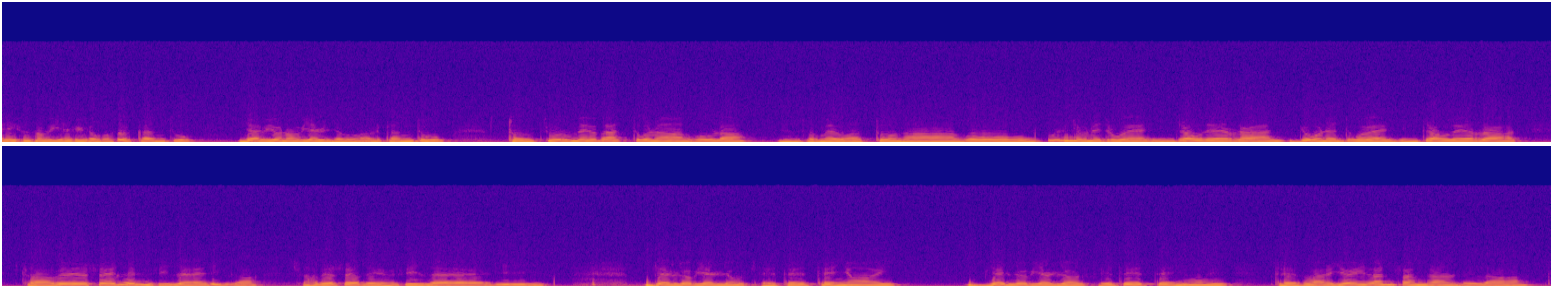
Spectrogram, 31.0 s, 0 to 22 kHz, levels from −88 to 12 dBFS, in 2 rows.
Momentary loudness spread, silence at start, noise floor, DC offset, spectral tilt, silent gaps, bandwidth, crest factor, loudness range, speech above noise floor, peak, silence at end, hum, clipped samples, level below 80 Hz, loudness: 6 LU; 0 s; -47 dBFS; under 0.1%; -10.5 dB/octave; none; 5.6 kHz; 14 dB; 1 LU; 27 dB; -6 dBFS; 0.15 s; none; under 0.1%; -48 dBFS; -20 LUFS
